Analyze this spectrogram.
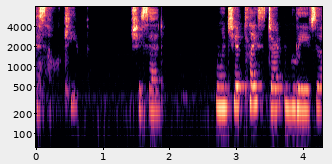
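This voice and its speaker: A soft-spoken woman talks at a moderate pace in a high voice. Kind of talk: read fairy tale, ASMR.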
